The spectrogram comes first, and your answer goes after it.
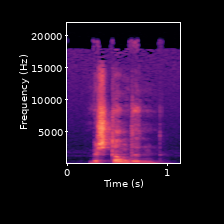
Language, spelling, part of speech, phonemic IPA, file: Dutch, bestanden, noun, /bəˈstɑndə(n)/, Nl-bestanden.ogg
- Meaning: plural of bestand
